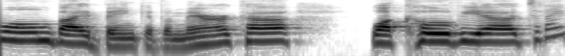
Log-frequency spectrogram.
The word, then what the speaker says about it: Wachovia: Merrill Lynch, now owned by Bank of America, Wachovia. Did I pronounce that? I always mess that up. Yes. Wachovia, which is now owned by Wells Fargo, as well as JP Morgan and the private bank.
